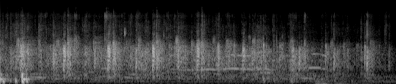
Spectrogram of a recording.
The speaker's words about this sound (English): In Jesus' name, can you clap your hands one more time and give him praise?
